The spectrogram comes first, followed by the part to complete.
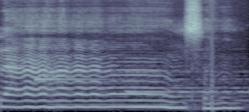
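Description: A man humming one long held note into a microphone, the pitch wavering slightly, over soft music. The note ends shortly before the end, followed by a quick breath.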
